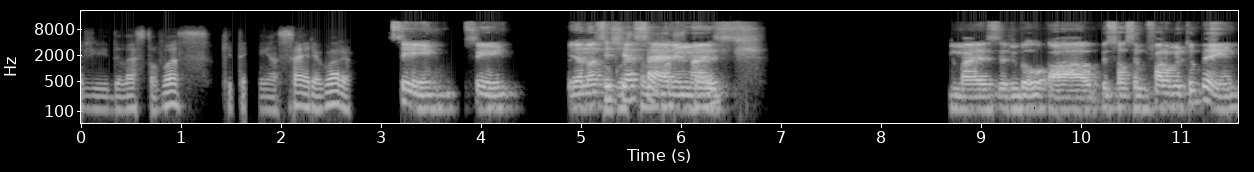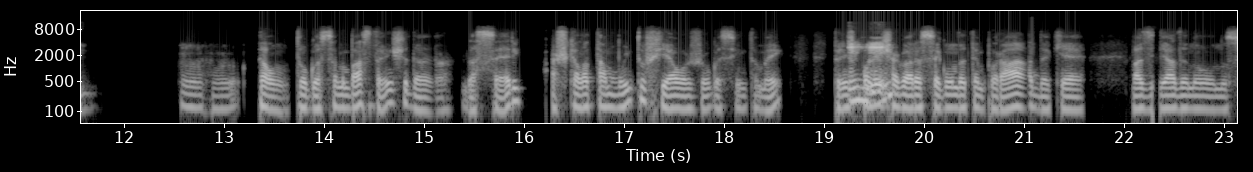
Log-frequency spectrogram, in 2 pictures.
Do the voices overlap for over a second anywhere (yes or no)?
yes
